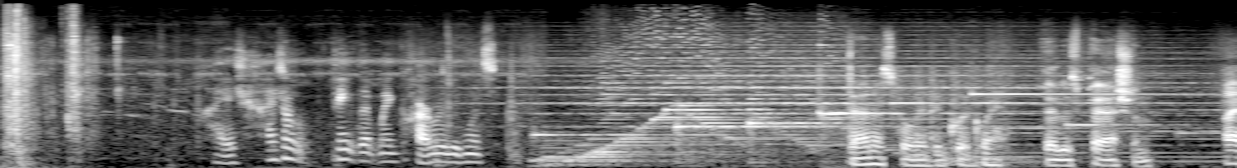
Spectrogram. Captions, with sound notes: (door opens) Hi. I don't think that my car really-- (magical music) Damn, he works quickly. That is passion.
